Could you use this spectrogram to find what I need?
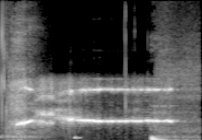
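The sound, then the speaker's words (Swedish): A steady, piercing whistle like an old-fashioned boiled-coffee pot with a small spout reaching the boil, one sustained high tone with a fainter overtone, held for about a second and a half, with faint low knocks around it. “Och när kaffet var kokade färdigt, så då pipade det. Just det. Vissla.”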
